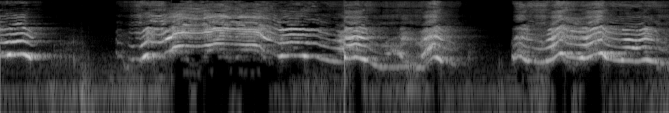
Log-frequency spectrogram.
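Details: Indoor French Bulldog 'talking' in long, wavering, howl-like moans that slide up and down in pitch, in three loud phrases separated by short pauses.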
